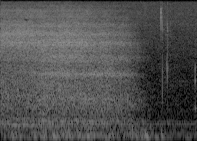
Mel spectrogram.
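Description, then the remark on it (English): A long, deep, steady breath drawn in through the nose, airy, lasting over a second before trailing off into quiet with a couple of faint clicks. “so you want to take a deep breath in through your nose”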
